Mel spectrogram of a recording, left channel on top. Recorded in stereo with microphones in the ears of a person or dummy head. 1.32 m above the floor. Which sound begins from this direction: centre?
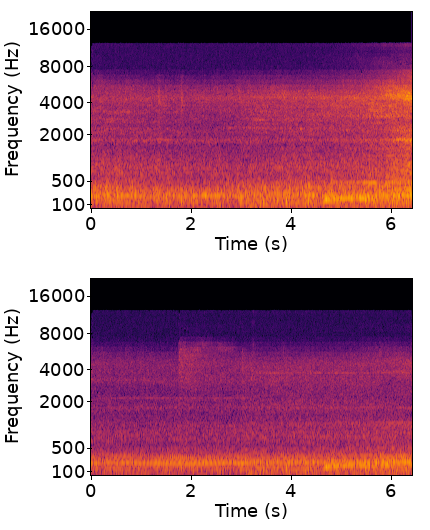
A phone buzzing, at 4.6 s.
